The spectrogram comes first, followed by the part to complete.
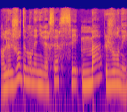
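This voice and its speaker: Moderate pacing and ordinary pitch movement from a woman at a medium pitch, over noticeable background noise. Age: 30s. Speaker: self-employed interviewee. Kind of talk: radio interview. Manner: casual, hesitant.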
